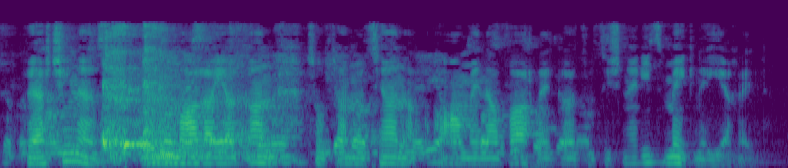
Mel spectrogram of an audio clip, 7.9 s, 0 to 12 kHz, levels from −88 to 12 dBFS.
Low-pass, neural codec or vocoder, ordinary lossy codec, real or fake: 7.2 kHz; none; MP3, 96 kbps; real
